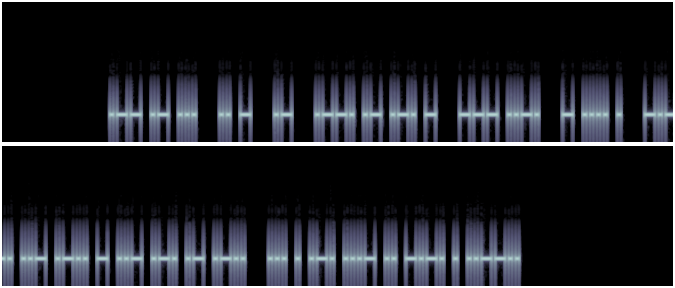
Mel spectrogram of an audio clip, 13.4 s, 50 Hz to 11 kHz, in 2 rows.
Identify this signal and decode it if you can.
Morse code, heard as a keyed tone, about 34 wpm, 700 Hz. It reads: WAS IT A PART OF THE CULTURAL SERVICE?
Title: Sentences from Top 1500 Words 35wpm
